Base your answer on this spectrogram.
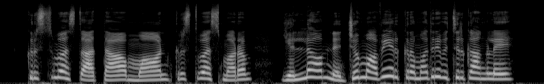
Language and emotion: Tamil, surprised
